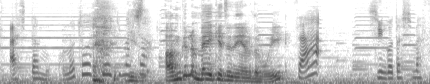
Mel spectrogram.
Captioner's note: chuckles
